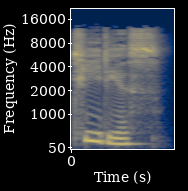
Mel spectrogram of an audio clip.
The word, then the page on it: tedious: British English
